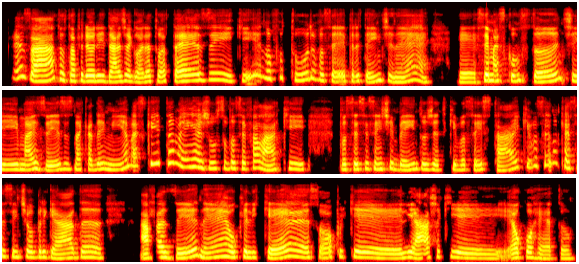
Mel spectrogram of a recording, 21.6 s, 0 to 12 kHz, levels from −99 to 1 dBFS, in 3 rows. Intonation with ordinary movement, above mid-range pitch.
Yes: average, 3.6 semitones; high, 215 Hz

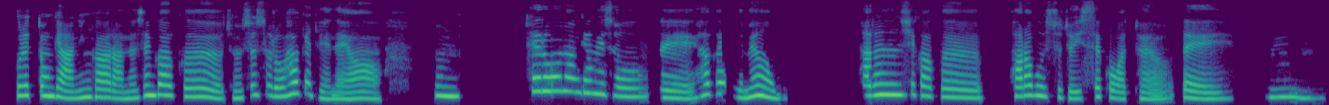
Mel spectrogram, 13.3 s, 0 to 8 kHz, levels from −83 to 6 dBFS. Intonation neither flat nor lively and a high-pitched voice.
No: wide, 5.7 semitones; high, 240 Hz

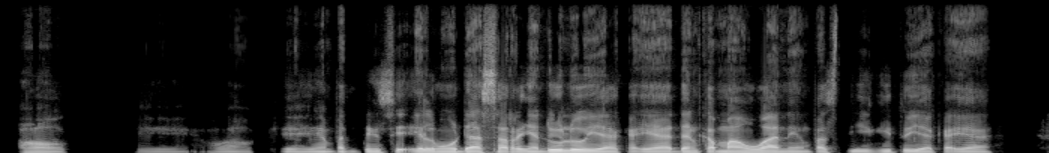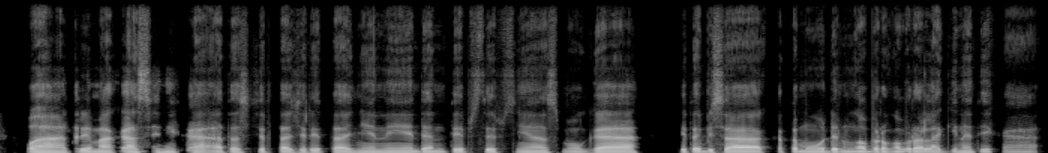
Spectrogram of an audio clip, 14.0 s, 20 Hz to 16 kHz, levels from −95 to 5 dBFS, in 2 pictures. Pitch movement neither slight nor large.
No: narrow, 1.9 semitones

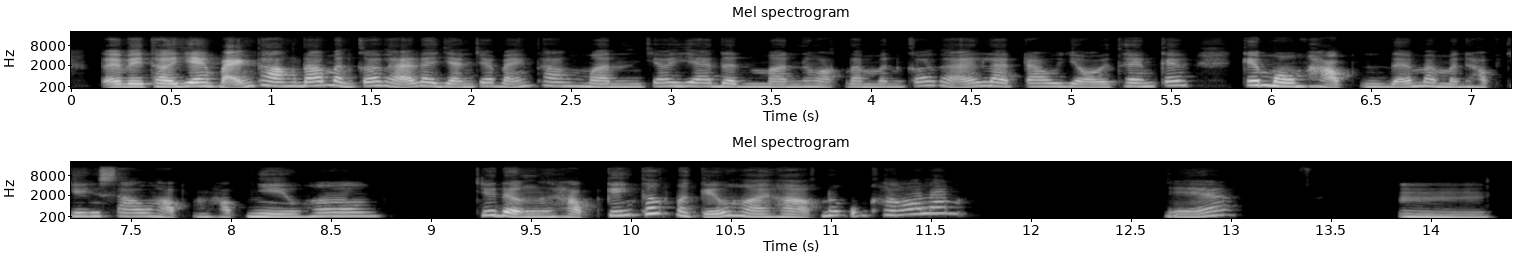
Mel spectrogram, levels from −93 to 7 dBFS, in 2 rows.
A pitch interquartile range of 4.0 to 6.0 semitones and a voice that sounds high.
Yes: average, 4.5 semitones; high, 225 Hz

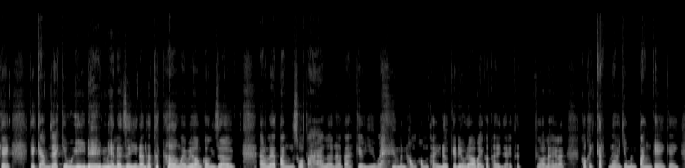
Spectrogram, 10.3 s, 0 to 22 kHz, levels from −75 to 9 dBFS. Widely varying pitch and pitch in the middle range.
Yes: wide, 5.8 semitones; medium, 145 Hz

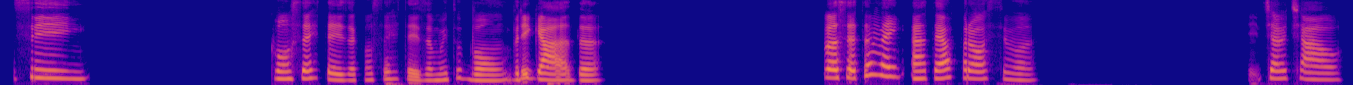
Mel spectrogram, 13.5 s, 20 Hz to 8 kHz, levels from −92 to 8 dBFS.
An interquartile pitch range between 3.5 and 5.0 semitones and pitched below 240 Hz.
No: average, 4.2 semitones; very high, 250 Hz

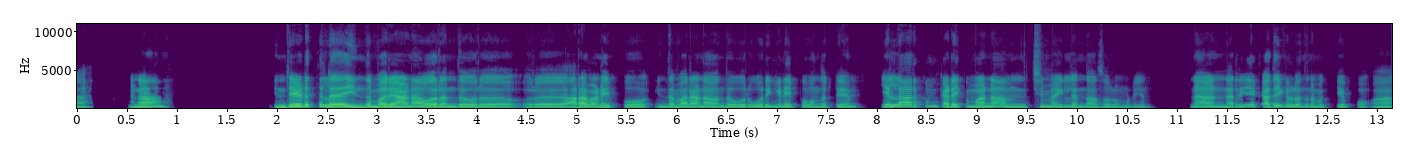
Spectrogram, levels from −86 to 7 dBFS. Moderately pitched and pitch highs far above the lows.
Yes: medium, 175 Hz; wide, 5.7 semitones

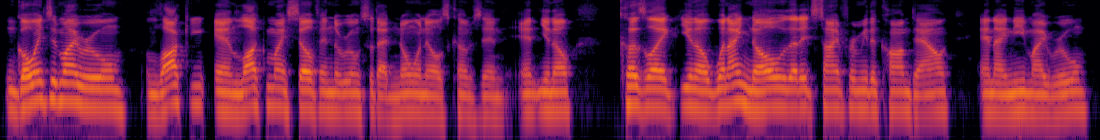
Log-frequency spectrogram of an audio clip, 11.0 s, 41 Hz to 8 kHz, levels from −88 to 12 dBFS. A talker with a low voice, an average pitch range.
Yes: low, 130 Hz; average, 3.0 semitones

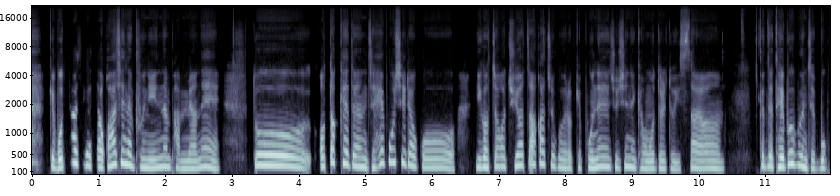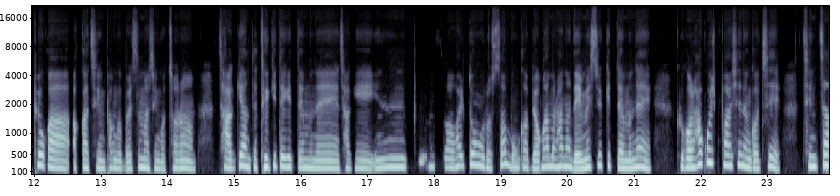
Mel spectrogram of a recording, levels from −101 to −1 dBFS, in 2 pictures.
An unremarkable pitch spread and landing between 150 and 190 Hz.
No: average, 3.7 semitones; high, 205 Hz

